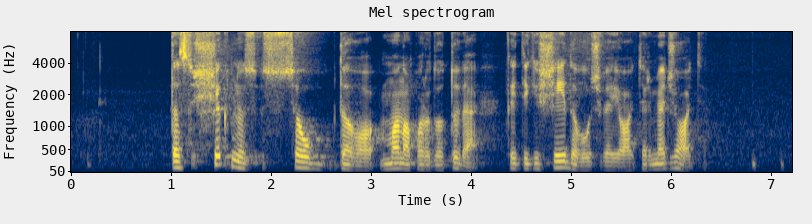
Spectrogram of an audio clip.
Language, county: Lithuanian, Utena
